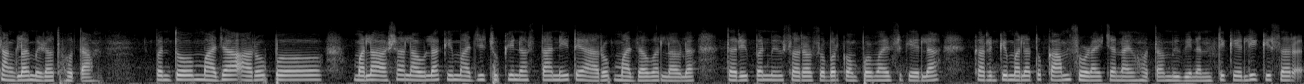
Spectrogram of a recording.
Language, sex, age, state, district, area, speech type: Marathi, female, 30-45, Maharashtra, Nagpur, urban, spontaneous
